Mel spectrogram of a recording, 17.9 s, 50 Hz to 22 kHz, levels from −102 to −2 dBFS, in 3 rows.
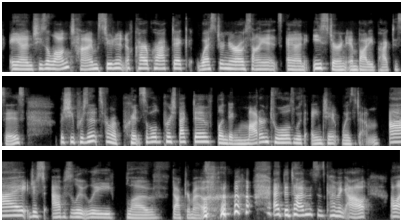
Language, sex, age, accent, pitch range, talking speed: English, female, 20-39, American, 150-190 Hz, 135 wpm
